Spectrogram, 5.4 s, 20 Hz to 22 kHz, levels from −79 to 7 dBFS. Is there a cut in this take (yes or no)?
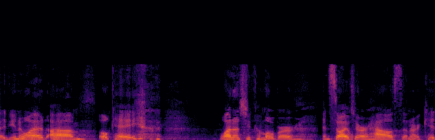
yes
